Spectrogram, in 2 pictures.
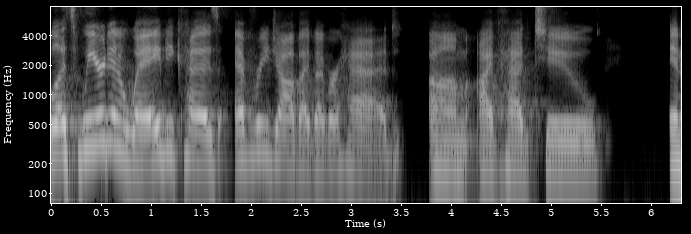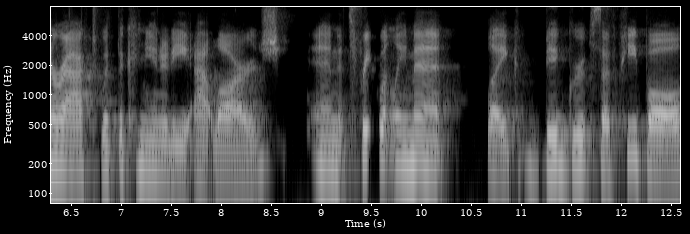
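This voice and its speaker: In a quiet background, a woman with an ordinary speaking voice talks at a fairly slow pace, medium pitch and ordinary pitch variation. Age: 50s. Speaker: cleaning business owner. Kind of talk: casual interview chat.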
